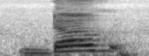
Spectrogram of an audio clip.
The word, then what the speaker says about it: dove: Dove, E. We are not pronouncing E, but the spelling of dove is D-O-V-E, dove.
